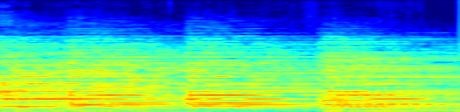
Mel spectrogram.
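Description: Grand piano playing a short solo passage between sung verses, a few chords struck in turn and left ringing.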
